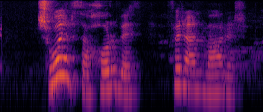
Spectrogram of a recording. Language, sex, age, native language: Icelandic, other, 12, Icelandic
